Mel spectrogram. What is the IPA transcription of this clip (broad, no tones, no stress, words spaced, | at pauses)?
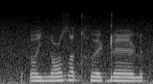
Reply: ʔɔi̯n̪ozˤɘdχʷɜi̯ ɖɜɳ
